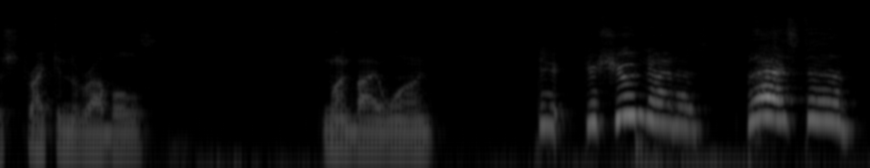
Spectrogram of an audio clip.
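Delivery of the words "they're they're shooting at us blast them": very high, loud falsetto shouting; panicked battle yell. Acted. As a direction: yell orders under fire. Rebels under fire yelling.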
